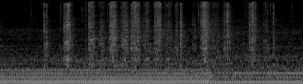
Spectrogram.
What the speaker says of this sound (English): this is a whole nutmeg seed. I'm going to grate it on my grater into this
